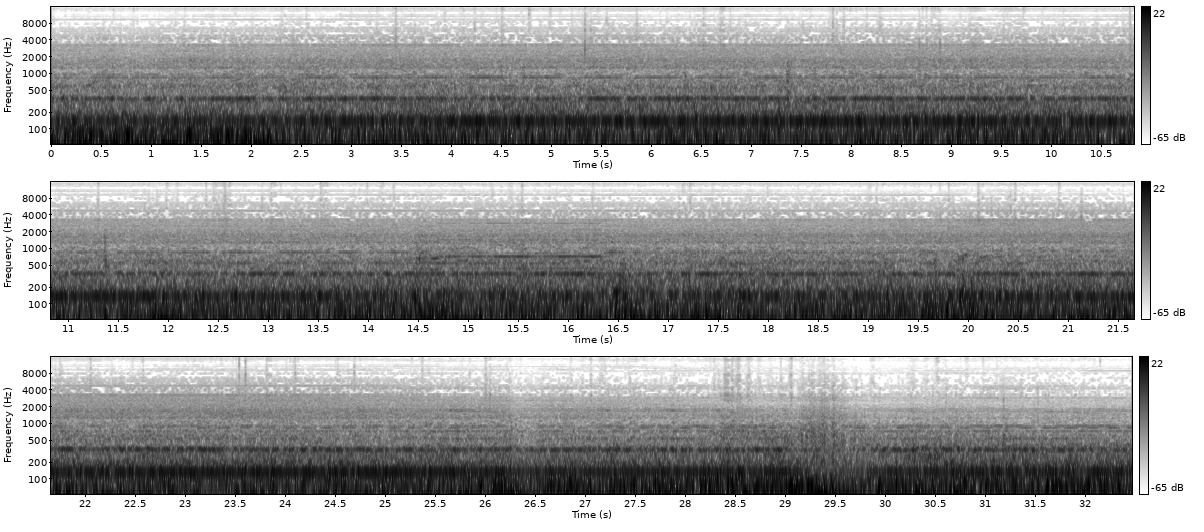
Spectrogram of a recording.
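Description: Jet airliner cabin noise while taxiing after landing: a steady low rumble from the engines at idle, with a constant hum.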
